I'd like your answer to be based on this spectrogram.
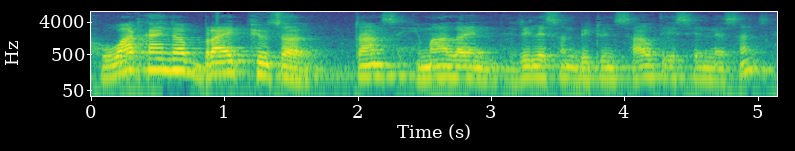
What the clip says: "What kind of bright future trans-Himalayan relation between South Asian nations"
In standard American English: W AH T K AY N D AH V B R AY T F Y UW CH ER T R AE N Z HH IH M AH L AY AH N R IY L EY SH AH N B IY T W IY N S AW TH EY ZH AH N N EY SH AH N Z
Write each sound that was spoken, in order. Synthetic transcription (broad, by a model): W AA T K AY N D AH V B R AY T P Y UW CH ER T R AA N S HH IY M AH L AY N R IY L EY S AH N B IY T W IY N S AW T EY S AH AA N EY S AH N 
